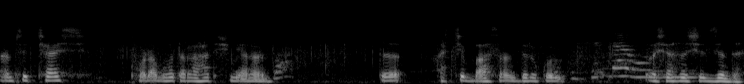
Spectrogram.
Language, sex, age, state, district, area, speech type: Kashmiri, male, 18-30, Jammu and Kashmir, Pulwama, rural, spontaneous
